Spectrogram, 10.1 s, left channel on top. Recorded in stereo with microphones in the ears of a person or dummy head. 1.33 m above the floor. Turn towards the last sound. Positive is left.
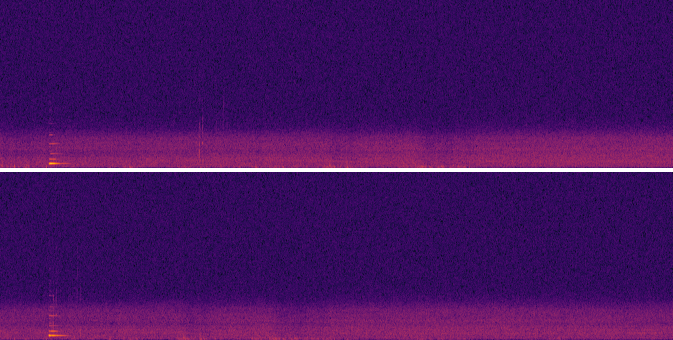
turn(degrees=-75)  # may be behind; listen again after turning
